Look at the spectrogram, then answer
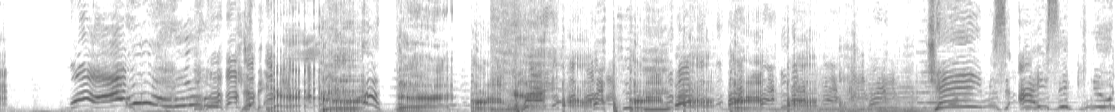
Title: Jimmy Neutron Boy Genius Burping Soda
